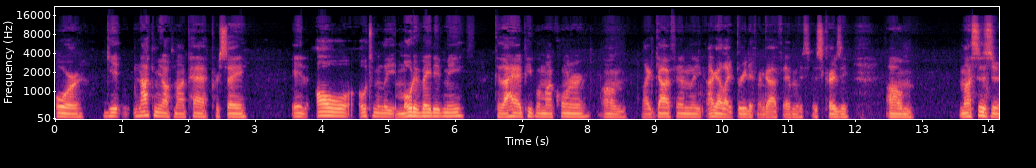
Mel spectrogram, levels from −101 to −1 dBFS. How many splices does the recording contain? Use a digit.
1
